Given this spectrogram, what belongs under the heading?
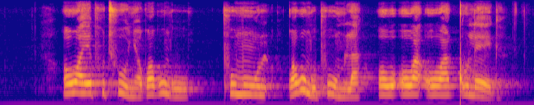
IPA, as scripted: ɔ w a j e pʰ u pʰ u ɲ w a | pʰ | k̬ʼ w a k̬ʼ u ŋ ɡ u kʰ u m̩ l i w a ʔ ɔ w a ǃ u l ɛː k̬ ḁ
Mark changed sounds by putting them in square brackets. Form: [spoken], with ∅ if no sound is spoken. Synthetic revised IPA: ɔ w a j e pʰ u [tʰ] u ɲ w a | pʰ | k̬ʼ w a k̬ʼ u ŋ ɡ u [pʰ] u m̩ l [a] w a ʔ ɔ w a ǃ u l ɛː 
